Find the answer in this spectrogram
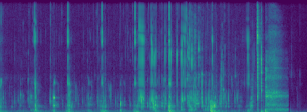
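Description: Close-miked gulps and swallows of a carbonated omija drink: a string of short wet mouth and throat clicks. A short breath out comes near the end.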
